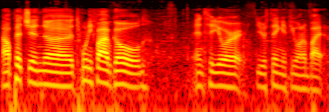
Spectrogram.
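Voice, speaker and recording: A man's voice: mid-range voice, steady tone, normal speed, fairly bright tone, smooth, muffled recording. A man playing in a tabletop game, bargaining bluntly and laughing. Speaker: player. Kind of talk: casual game chat.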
